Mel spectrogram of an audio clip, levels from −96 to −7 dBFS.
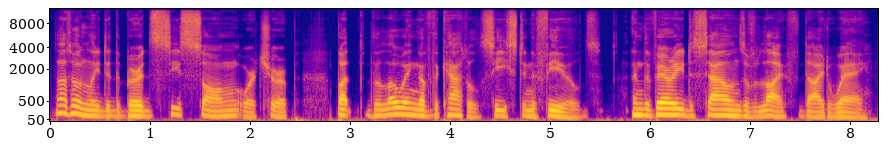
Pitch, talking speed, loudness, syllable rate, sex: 125 Hz, 195 wpm, -18 LUFS, 4.7 syllables/s, male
